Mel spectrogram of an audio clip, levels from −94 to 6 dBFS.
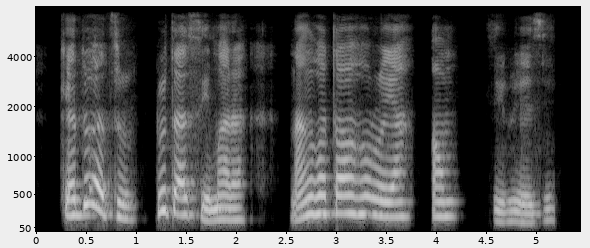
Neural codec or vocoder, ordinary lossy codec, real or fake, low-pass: none; AAC, 48 kbps; real; 7.2 kHz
